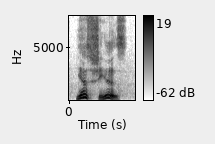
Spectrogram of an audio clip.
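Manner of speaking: bright, pleased, happy, cheerful voice. Teaching how tone changes, answering that Sarah is a good cook, happy. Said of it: "If Sarah is a good cook, I'm happy".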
